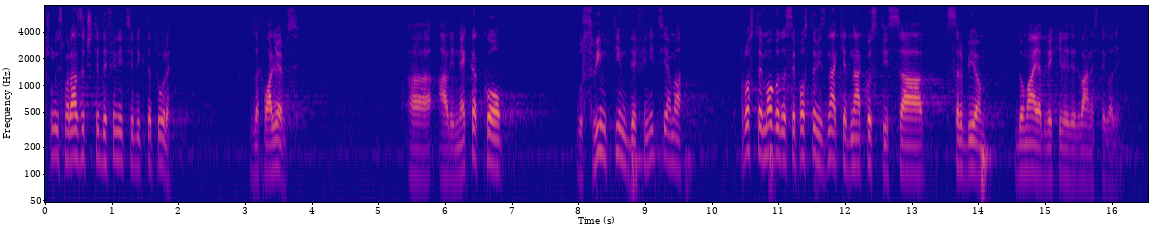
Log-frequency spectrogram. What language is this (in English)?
Serbian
